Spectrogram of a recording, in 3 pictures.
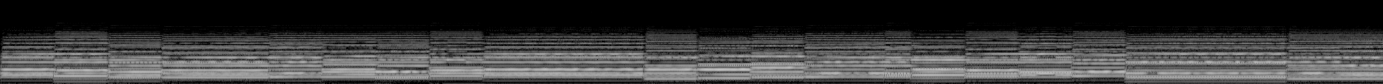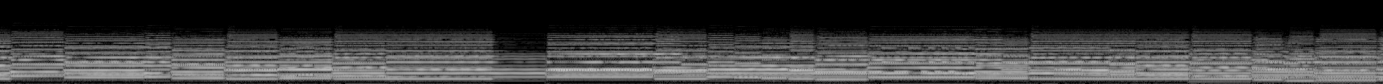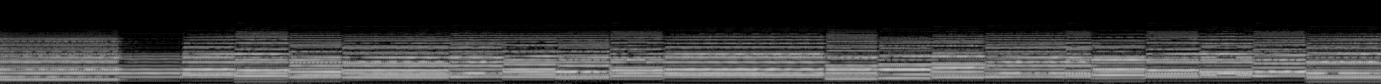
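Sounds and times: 
woodwind quartet playing: 0.0s - 41.4s.

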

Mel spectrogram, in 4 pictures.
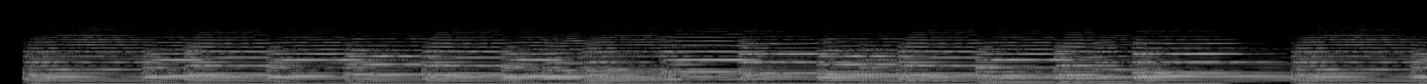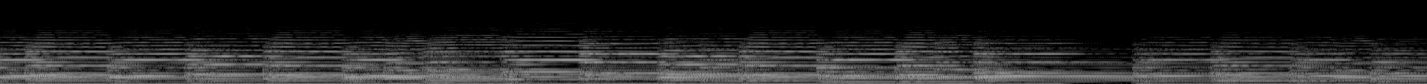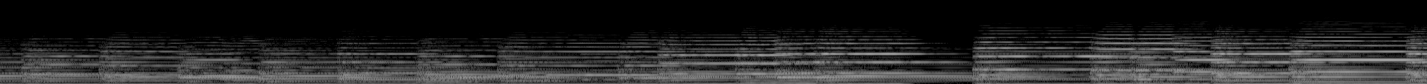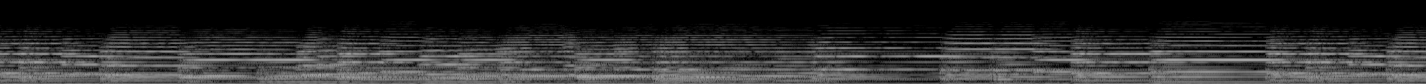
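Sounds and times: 
national anthem music: 0.2s - 57.0s.

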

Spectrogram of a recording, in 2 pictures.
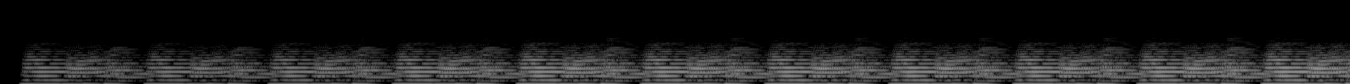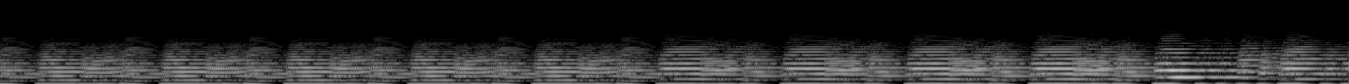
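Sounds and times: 
carol melody: 0.2s - 26.9s.

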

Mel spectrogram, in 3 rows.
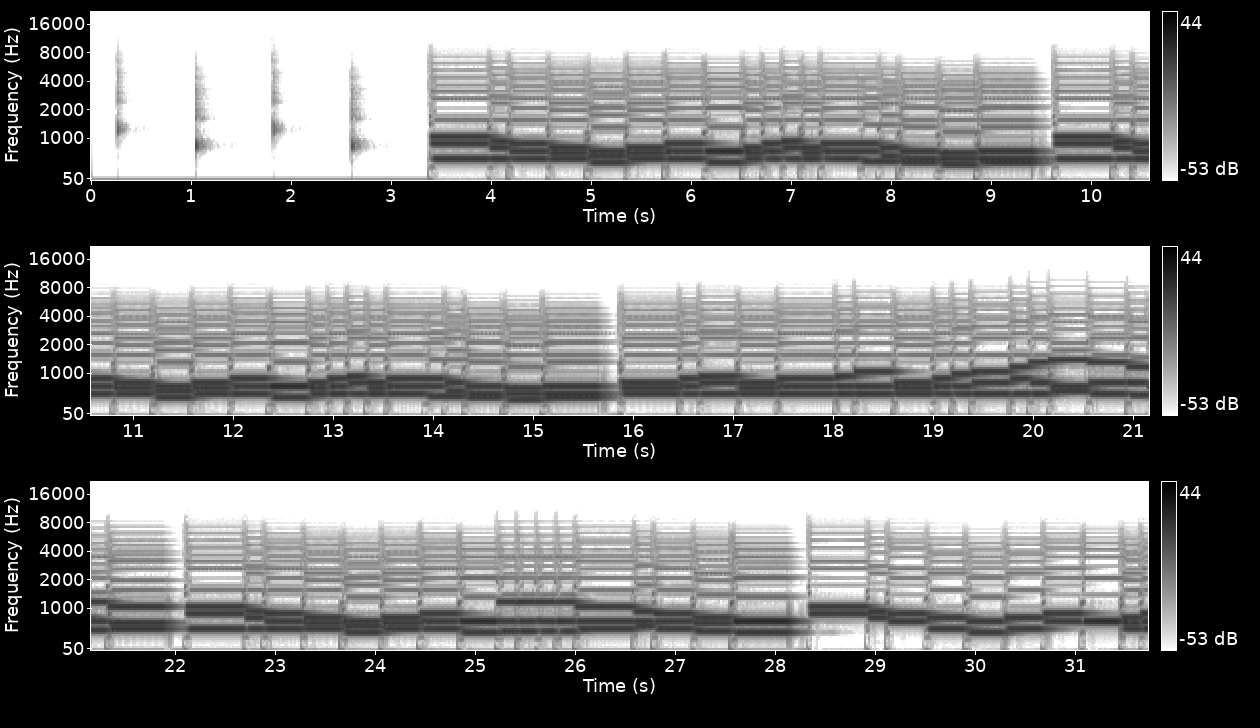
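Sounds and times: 
play-along backing track without guitar: 0.0s - 31.7s.

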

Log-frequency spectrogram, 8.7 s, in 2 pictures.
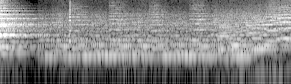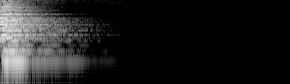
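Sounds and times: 
string quartet: 0.0s - 5.5s.

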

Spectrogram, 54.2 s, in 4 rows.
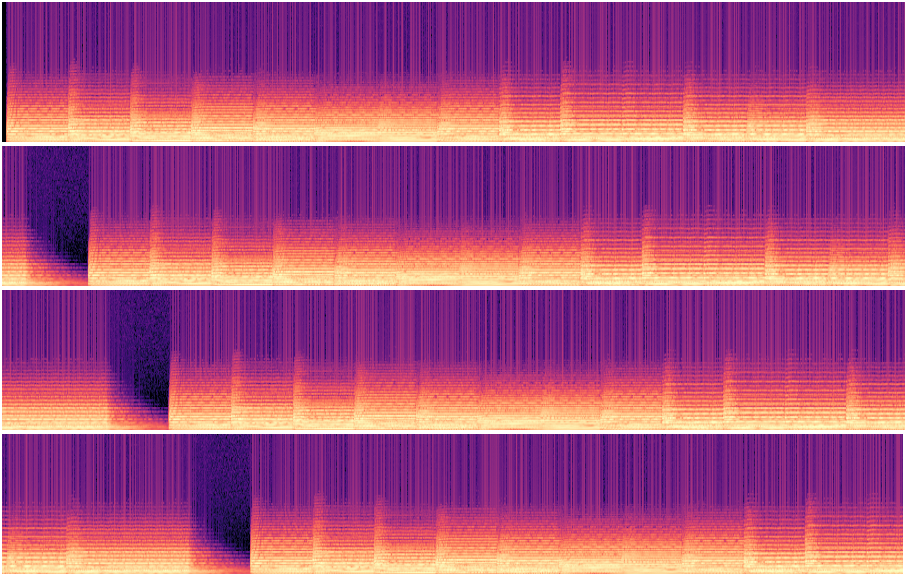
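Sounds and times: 
chorale for brass quartet: 0.1s - 54.1s.

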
